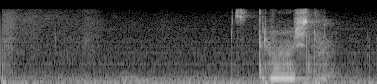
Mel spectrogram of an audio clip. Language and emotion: Russian, neutral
